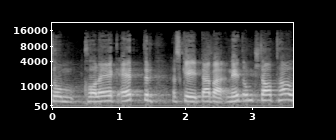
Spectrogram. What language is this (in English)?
Swiss German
